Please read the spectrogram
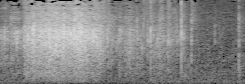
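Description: A clear plastic bag of small sample jars with black lids crinkling and rattling as it is handled, loudest in the first second, then a few light clicks as the jars knock together.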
